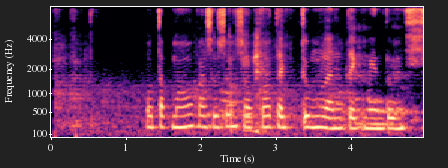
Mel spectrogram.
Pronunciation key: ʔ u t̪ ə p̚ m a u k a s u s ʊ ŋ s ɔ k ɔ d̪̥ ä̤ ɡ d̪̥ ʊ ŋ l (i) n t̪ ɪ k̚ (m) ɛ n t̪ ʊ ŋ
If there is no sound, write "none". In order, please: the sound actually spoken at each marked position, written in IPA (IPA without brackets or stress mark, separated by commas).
a, m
